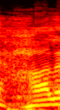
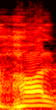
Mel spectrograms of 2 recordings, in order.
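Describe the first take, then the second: First: हाल with a long open "aa"; wrong vowel demo. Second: हॉल with a rounded "aw"; correct vowel demo. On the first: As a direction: say हाल with "aa", as the mistake. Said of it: "इसे हाल नहीं पढ़ेंगे". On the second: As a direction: say हॉल like English "hall". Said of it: "हॉल पढ़ेंगे". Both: Shown as a demonstration.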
